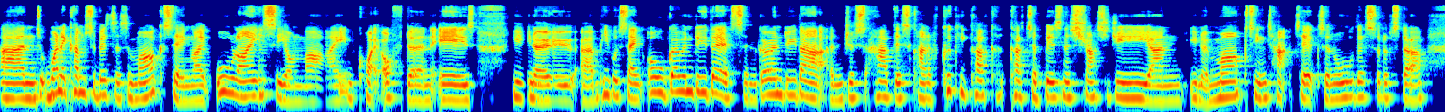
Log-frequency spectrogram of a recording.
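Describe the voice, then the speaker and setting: A woman with a medium pitch speaks at a moderate pace with hardly any pauses. Her intonation is fairly even. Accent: British. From southwest England, rural. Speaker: business and marketing coach. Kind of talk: podcast interview.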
